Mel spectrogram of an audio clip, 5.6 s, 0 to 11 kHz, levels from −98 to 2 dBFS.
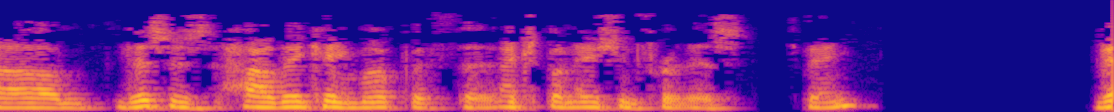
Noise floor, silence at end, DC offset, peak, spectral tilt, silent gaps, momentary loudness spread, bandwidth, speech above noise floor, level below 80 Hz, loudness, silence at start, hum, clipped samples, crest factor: under -90 dBFS; 0 s; under 0.1%; 0 dBFS; -8 dB/octave; 3.83-3.93 s, 4.43-5.44 s; 10 LU; 7.2 kHz; over 72 dB; -60 dBFS; -19 LUFS; 0 s; none; under 0.1%; 18 dB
